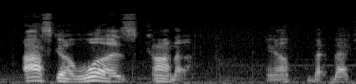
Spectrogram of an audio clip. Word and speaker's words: Asuka: But I mean, Kana was Assuka or to say it properly, Asuka was Kana, you know, back in the day.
